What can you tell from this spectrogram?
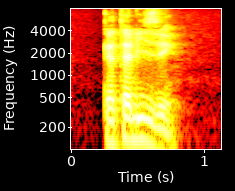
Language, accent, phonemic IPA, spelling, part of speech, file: French, France, /ka.ta.li.ze/, catalyser, verb, LL-Q150 (fra)-catalyser.wav
- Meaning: to catalyze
